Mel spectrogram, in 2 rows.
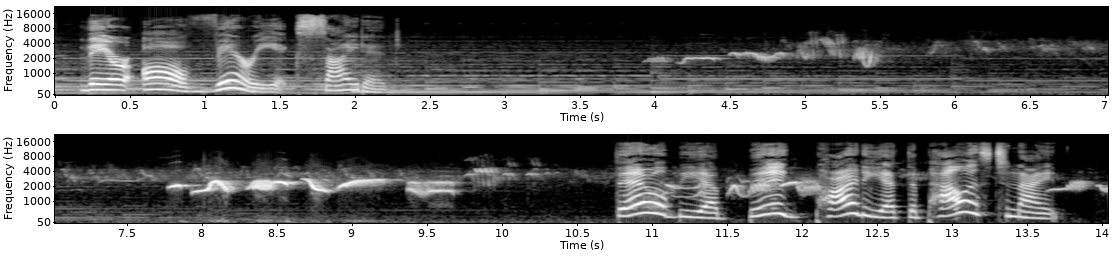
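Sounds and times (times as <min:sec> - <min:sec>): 
speech: 0:00.2 - 0:02.4, 0:10.8 - 0:13.8
several birds chirping and tweeting: 0:03.7 - 0:14.0.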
